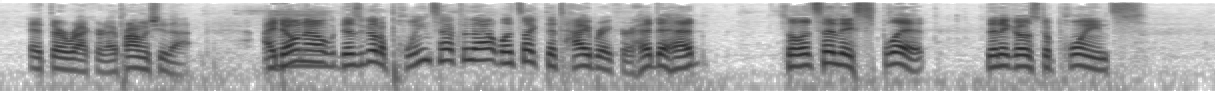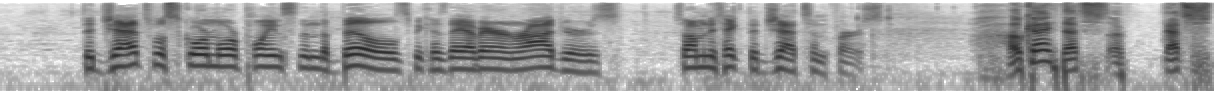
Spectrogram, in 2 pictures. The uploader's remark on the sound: live from ABQ AXE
